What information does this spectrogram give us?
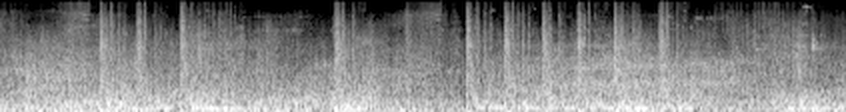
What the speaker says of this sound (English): No, that was a light rifle.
